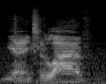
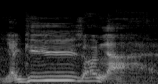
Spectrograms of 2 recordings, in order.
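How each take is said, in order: First: Said in the usual way. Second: High, slow drawn-out announcer call. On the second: Acted. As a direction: stretch it out like a ring announcer. Sung-out announcement of team.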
